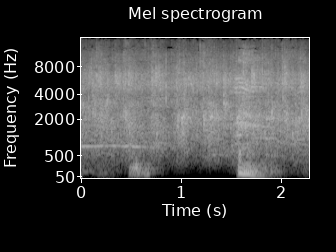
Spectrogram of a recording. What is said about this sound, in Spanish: Bueno, yo creo que se merece un aplauso, ¿no? Creo que sí, ¿no? Digo yo.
